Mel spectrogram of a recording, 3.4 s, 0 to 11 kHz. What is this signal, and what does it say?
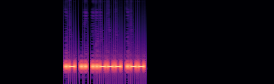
Morse code, heard as a keyed tone, about 51 wpm, 700 Hz. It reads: AI2W
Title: USA Call Signs - 4 Characters - 50wpm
